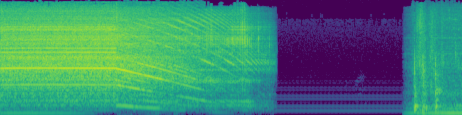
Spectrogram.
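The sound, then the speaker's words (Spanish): A blender motor runs with a loud, steady whine whose pitch sinks as it winds down, then cuts out. After a few seconds of silence, a short burst of noisy clatter follows. “Hoy la licuadora se apodera de nuestros cuerpos.”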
